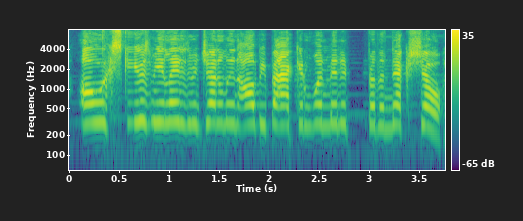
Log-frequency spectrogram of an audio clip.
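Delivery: bubbly Selva. Acted. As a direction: greet the crowd like a performer. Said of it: "So she's like".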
